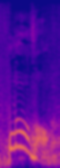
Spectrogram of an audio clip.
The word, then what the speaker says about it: Louisville: But Louisville is properly pronounced Louisville, right? And so if you hear somebody say Louisville or Louisville, you right away know they're not from Kentucky.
